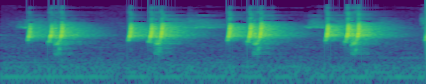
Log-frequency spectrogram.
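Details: Female common quail (batair) calling: sharp three-note phrases, the first note set slightly apart from a quick close pair, repeated about once a second over a quiet background with a faint low hum.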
